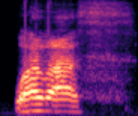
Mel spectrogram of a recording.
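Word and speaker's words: Juárez: Am I pronouncing this correctly? Juarez? Waras. Juarez.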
